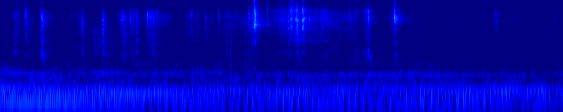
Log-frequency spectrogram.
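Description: Stainless steel corner edge trim being handled and set against the edge of a glazed tile: a run of light clicks and taps, with a short scraping rustle about three to four seconds in.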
